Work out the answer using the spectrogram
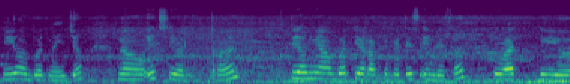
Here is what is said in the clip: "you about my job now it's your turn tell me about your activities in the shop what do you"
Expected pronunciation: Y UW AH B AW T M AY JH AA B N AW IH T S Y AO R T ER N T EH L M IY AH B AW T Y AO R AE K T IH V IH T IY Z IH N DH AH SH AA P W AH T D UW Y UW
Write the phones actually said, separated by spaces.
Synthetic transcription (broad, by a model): Y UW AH B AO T M AY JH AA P N AW IH T S Y AO R T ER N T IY L M IY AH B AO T Y AO R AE K T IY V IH T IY S IH N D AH S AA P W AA T D UW Y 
